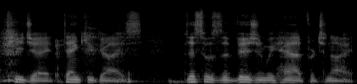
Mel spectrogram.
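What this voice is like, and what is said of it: Imitates another person's voice. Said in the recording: “I'm doing a Mike Beatty impression”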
